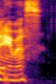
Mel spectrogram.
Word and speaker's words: Archidamus: So in Act 1, Scene 1, the guy, Archidamus, he's not important. I don't know how to say his name. He's not important. – Archidamus. – Okay, great.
